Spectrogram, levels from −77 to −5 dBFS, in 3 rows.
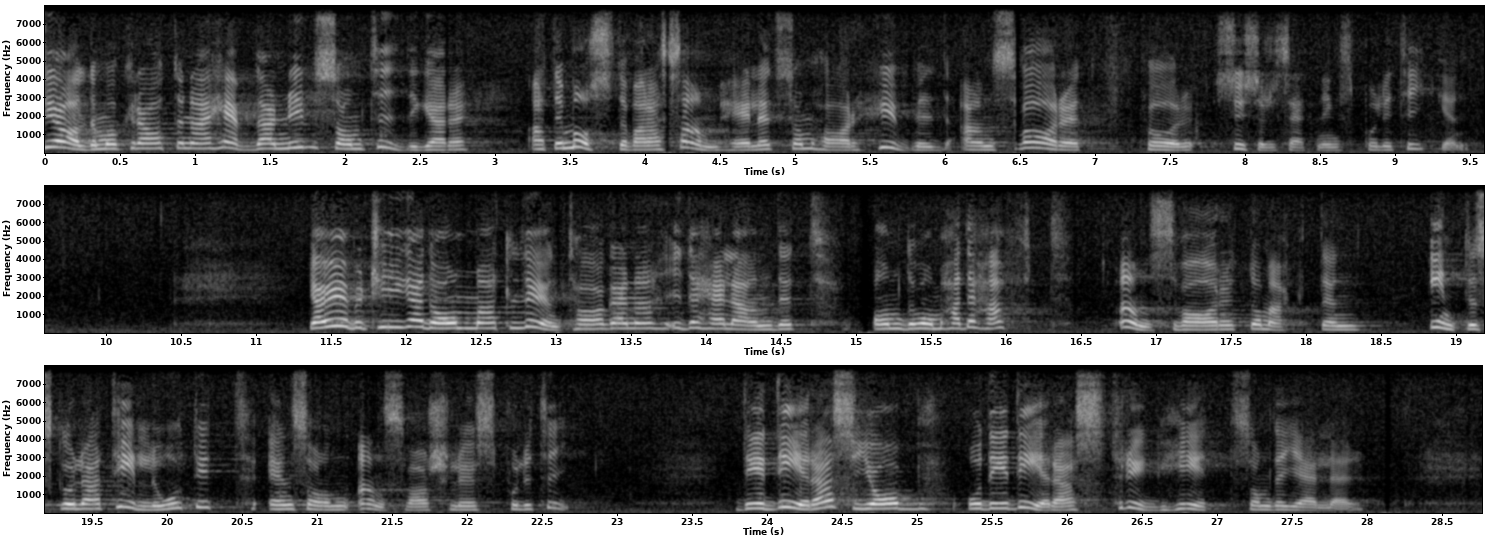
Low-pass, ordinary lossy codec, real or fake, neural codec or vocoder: none; none; real; none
